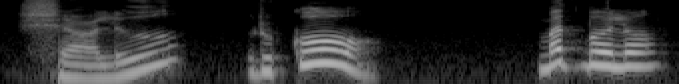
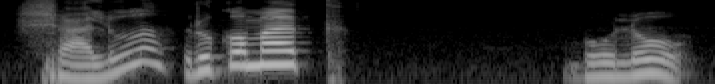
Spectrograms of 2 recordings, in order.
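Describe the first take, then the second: First: The pause comes right after 'ruko'. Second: The pause comes right after 'mat'.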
